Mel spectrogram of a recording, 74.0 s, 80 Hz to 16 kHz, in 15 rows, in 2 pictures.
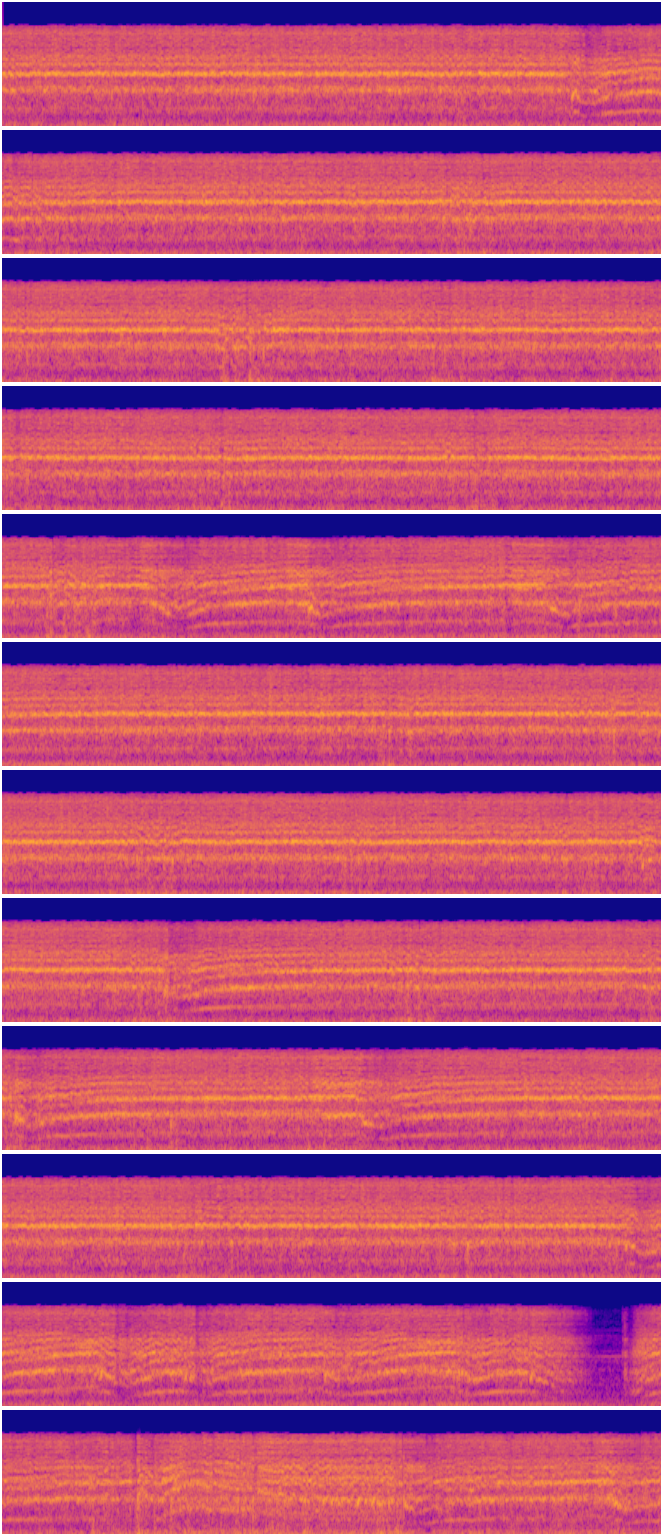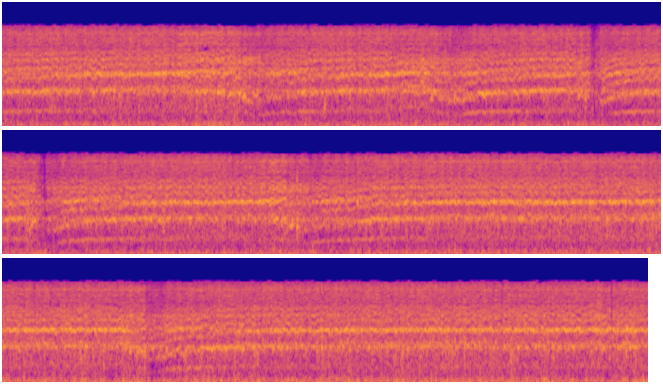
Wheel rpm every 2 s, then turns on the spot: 160, 160, 150, 160, 160, 160, 160, 160, 160, 160, 130, 150, 150, 160, 160, 160, 160, 150, 150, 150, 150, 150, 160, 160, 140, 130, 100, 130, 160, 130, 150, 140, 130, 150, 160, 140, 160.
none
